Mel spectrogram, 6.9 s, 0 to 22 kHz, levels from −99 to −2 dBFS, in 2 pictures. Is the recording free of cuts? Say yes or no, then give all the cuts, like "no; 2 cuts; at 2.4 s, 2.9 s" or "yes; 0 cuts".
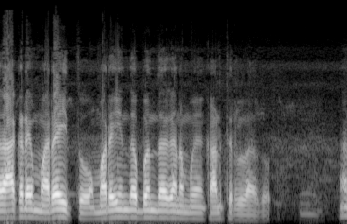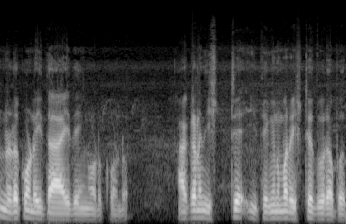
yes; 0 cuts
